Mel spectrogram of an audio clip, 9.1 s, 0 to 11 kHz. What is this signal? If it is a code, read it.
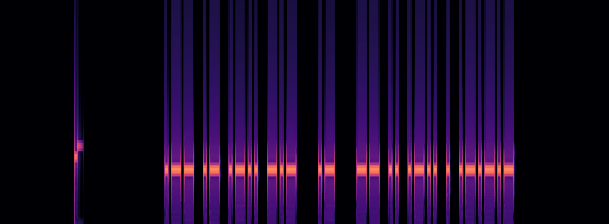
Morse code, heard as a keyed tone, about 25 wpm, 700 Hz. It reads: WALK A MILE.
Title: Sentences from Top 1000 Words - Review Part 1 - 25wpm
